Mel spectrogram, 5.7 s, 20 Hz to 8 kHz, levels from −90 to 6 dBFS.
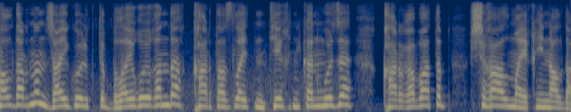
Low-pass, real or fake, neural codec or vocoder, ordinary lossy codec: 7.2 kHz; real; none; none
